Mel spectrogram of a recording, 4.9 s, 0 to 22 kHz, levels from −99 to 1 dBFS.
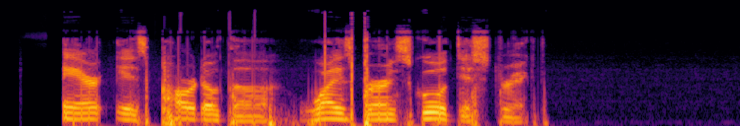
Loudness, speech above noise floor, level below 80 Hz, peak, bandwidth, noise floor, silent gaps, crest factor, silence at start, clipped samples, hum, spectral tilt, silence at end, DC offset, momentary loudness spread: -15 LUFS; 58 dB; -32 dBFS; -2 dBFS; 15.5 kHz; -73 dBFS; none; 16 dB; 0.4 s; under 0.1%; none; -5 dB/octave; 1.3 s; under 0.1%; 10 LU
